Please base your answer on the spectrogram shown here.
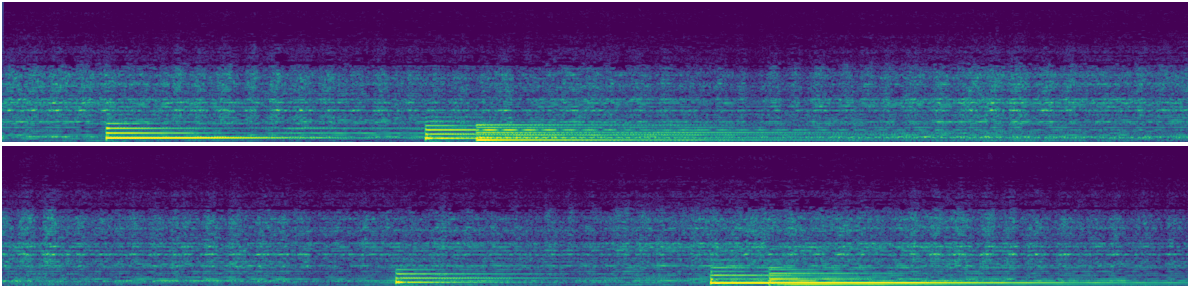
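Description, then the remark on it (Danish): Droning ambient film score of long, sustained reverberant tones, with a new low chord swelling in every few seconds over a soft, steady hiss of white noise; no one speaks. “Men ellers er det faktisk bare sådan noget rumle-rumle, hvid støj.”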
